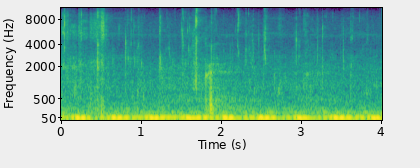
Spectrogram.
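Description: Black-capped capuchin monkey chewing pizza toppings, heard as faint, irregular small clicks over a low steady hum.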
